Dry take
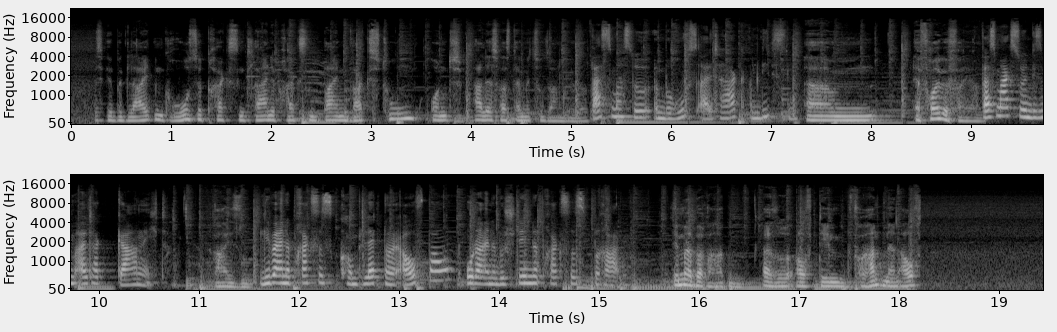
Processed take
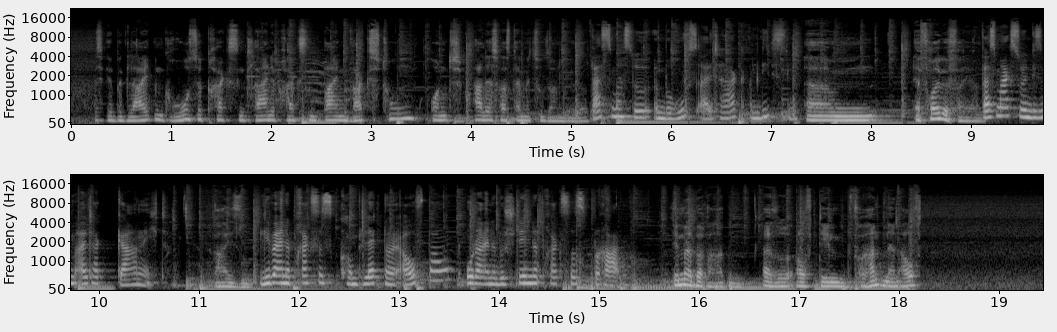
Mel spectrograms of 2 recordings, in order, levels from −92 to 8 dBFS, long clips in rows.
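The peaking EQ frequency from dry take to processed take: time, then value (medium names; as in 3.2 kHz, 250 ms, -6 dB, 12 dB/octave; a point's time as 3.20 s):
peaking EQ -12.5 dB 1.2 oct
4.48 s 370 Hz
5.03 s 1.1 kHz
14.57 s 1.1 kHz
15.04 s 4.4 kHz
15.68 s 970 Hz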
